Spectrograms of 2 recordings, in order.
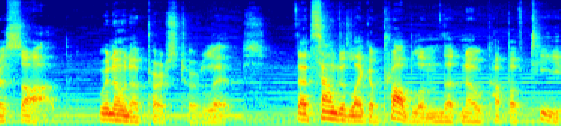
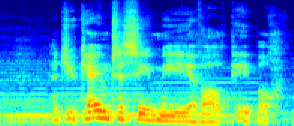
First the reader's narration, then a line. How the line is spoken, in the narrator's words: Winona sighed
